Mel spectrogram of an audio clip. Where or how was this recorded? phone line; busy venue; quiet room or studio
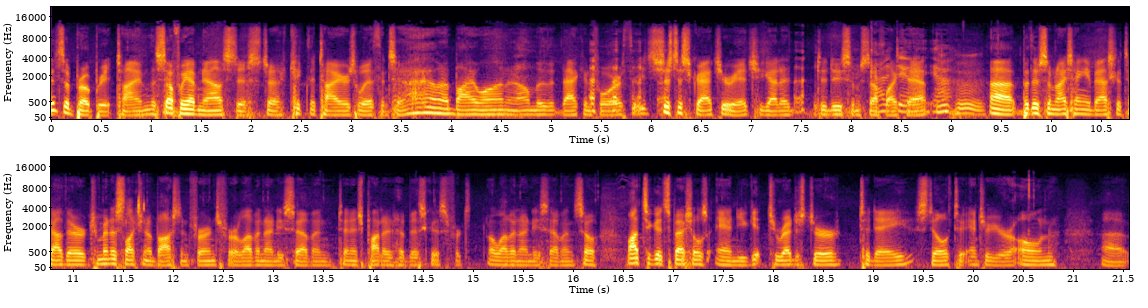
busy venue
